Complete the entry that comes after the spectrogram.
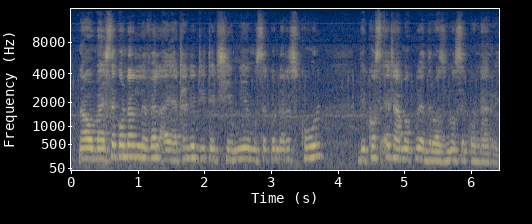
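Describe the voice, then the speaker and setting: A woman talks at a very fast pace with fairly even intonation, and noticeable background noise is present. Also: medium pitch for a woman. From South Africa, Limpopo. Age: 60s. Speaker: community leader. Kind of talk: interview.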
